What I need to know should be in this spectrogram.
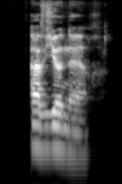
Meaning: airframer (airplane manufacturer)
- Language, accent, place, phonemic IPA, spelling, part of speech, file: French, France, Lyon, /a.vjɔ.nœʁ/, avionneur, noun, LL-Q150 (fra)-avionneur.wav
